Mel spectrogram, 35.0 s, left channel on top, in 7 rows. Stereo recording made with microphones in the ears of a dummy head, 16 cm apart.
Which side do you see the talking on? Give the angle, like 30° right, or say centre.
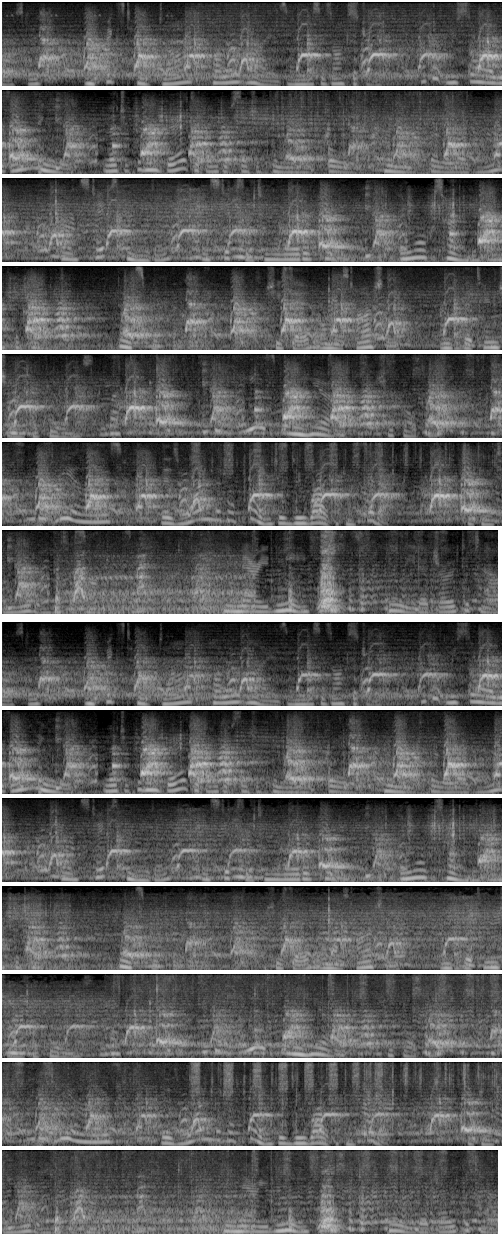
30° left.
